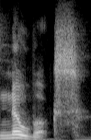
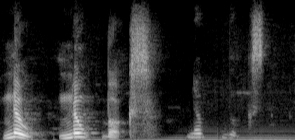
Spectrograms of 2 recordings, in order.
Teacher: pronouncing what's called a stop T. A stop T right before a consonant in a word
